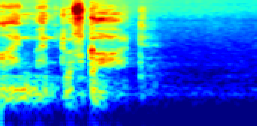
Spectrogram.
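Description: A man speaking into a microphone at the end of a phrase. About a second in, the voice stops and there is a pause of near silence.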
